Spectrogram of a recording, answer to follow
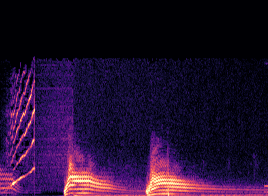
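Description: Two long, meow-like calls, each rising briefly and then sliding slowly down in pitch, the second about a second after the first. A quick rising sweep comes before them.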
